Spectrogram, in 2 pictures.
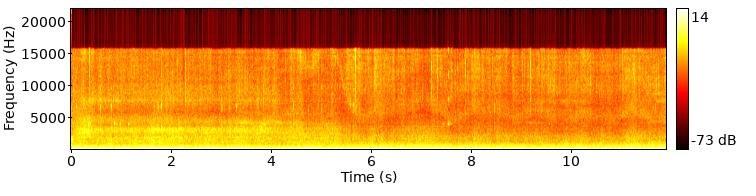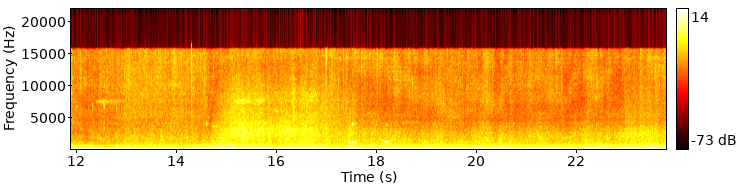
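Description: A subway train rumbles loudly and steadily along the tracks.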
